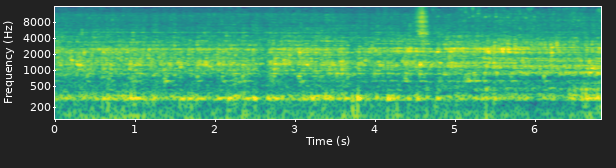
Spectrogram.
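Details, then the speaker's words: Kitchen sink with vent removed drains with rushing, bubbling gurgles as the unvented P-trap siphons dry, letting sewer gases into the house. "anytime you hear that gurgling noise, you basically have sewer gases coming into your house after it's drained because there is no water in the P trap."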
